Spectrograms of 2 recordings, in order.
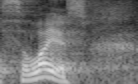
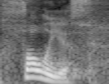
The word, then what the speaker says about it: soleus: But we need to address your soleus or soleus, same shit, different smell, just different pronunciation.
